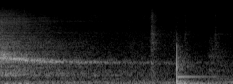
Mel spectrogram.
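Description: A person's long, breathy sigh, falling in pitch and fading away, followed about three-quarters of the way through by a single sharp tap.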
